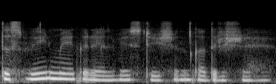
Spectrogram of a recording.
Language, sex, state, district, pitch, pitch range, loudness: Hindi, female, Jharkhand, Palamu, 210 Hz, 195-245 Hz, -16 LUFS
